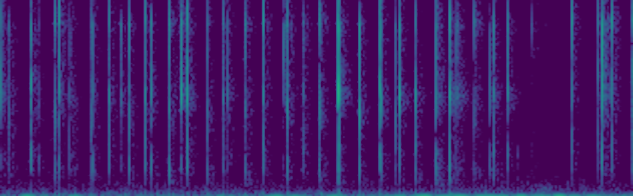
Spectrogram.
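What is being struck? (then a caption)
Makeup brush, plastic handle and metal ferrule. A makeup brush with a white plastic handle and a silver metal ferrule, held horizontally, is scratched and tapped along its handle and ferrule with long nails. It makes a rapid, steady run of quiet, crisp clicks and scratches with a bright, high tone. Each hit stops almost at once, with no ring.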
